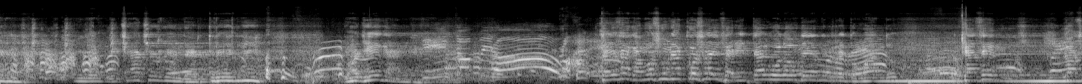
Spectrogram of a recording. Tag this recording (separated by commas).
Speech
